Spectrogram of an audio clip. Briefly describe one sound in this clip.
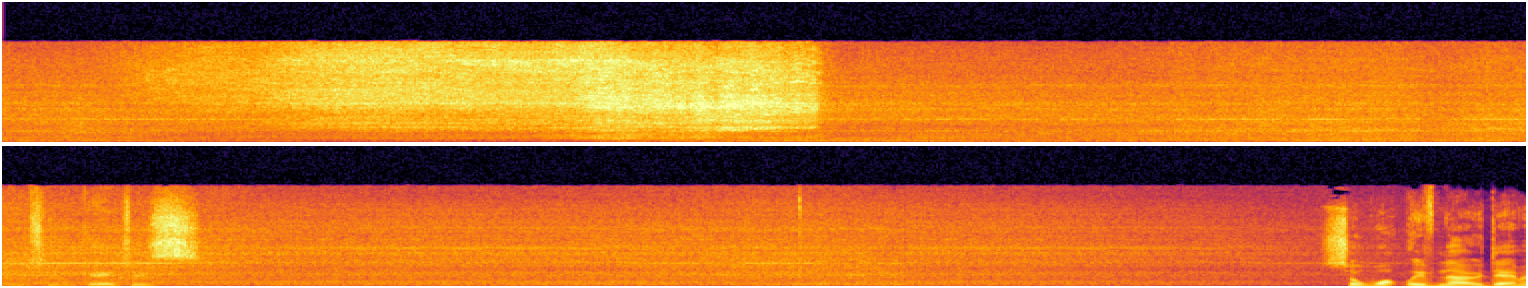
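Water rushes and hisses through pipes.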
